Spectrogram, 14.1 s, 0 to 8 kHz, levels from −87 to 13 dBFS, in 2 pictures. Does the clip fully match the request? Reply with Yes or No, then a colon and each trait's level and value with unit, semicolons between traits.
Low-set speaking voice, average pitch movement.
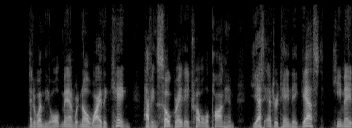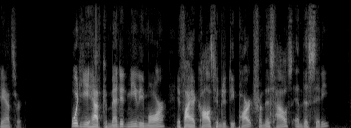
Yes: low, 115 Hz; average, 4.3 semitones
